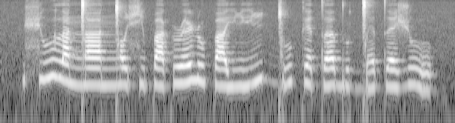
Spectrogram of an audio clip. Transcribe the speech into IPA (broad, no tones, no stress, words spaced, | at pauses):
ɕu laŋ͡ǀa ŋ͡ǀɔɕɨpakɹɘ ɳupajiji ɡ͡ǀu kɛtɐ d̪uɡ͡ǀɛt̪ɛʒu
